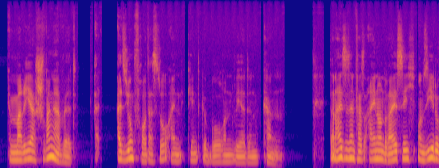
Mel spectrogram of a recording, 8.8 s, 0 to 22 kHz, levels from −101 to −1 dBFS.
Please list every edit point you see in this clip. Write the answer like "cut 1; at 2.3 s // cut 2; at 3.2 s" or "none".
cut 1; at 2.9 s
